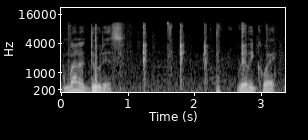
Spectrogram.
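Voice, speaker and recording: A man's voice: a little high, slow, heavy background noise. A man hosting a radio call-in show, chatting loosely, teasing the caller and reading out listener messages. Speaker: radio host.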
